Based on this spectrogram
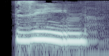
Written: xeme

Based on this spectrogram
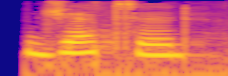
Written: jetted

